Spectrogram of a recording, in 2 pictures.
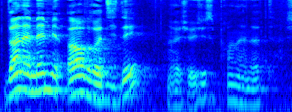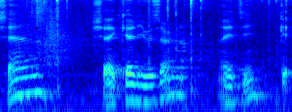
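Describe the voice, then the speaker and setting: A man, a non-native French speaker, giving a loose, chatty software demo full of fillers and restarts. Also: medium pitch. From immigrant to Canada. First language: not French. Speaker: presenter showing his editor setup. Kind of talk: casual live software demo. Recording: echoey room, faint noise, keyboard typing.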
